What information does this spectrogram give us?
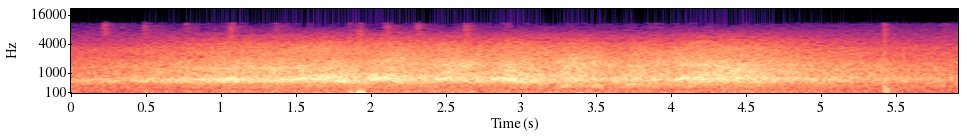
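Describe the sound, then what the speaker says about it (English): A packed stadium crowd roars in a college football video game, SMU at Ohio State, as a steady loud buzz of massed voices with scattered thumps and shouts. "this crowd is buzzing after that last score"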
